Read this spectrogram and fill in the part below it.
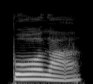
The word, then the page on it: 波澜: bō lán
